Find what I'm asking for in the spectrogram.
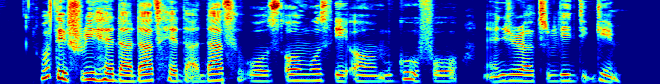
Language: Nigerian Pidgin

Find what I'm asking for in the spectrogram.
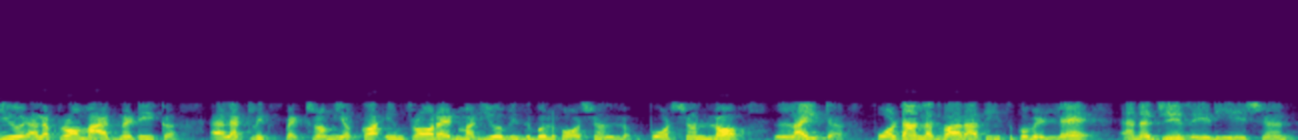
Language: Telugu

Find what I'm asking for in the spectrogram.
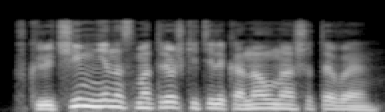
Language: Russian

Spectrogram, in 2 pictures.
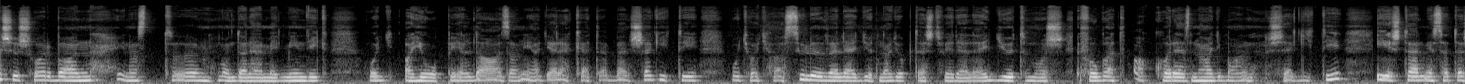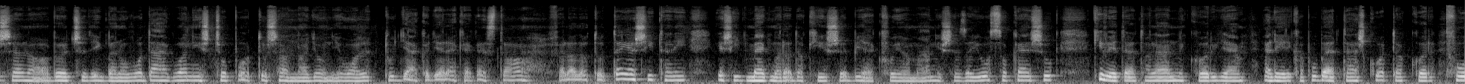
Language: Hungarian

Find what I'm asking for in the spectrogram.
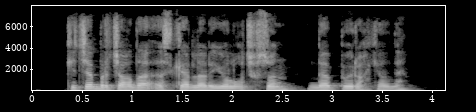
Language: Uyghur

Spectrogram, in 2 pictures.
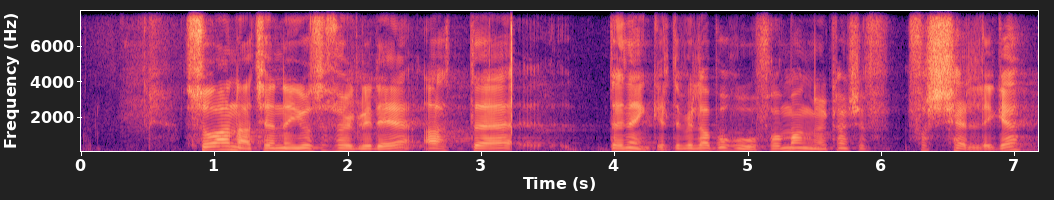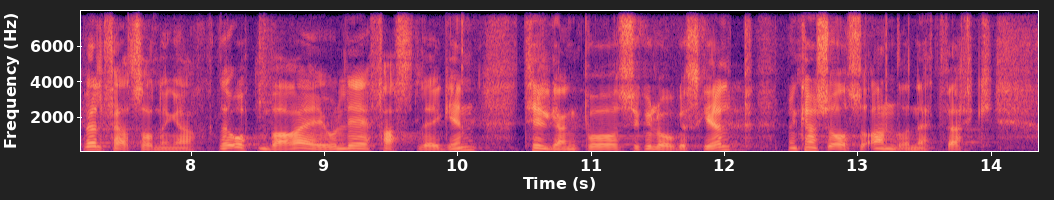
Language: Norwegian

